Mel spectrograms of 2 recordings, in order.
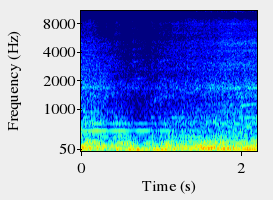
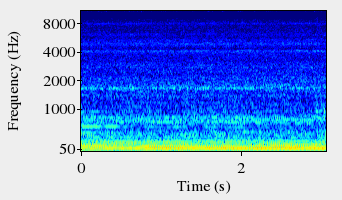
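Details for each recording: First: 2012 BMW 3 Series with Valvetronic, first start after valve cover replacement and a no-start repair: engine catches and runs lumpy and uneven for a few seconds from air in the fuel lines after the fuel was disconnected; timing seems on. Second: 2012 BMW 3 Series after no-start repair, first start with fuel lines just reconnected (some air in them): settles into a steady, even low rumble with no ticking, rattling or misfire; timing seems right, pending test drive. Normal running.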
